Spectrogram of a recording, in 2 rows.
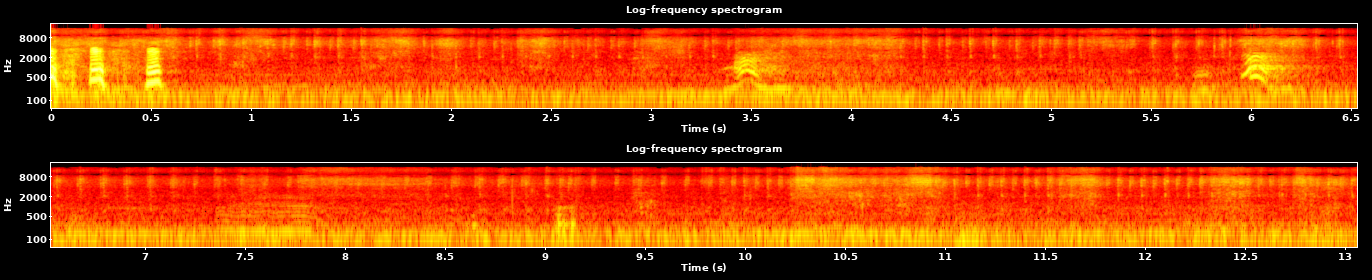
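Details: A Scottie that has just moved to the country barks at a lawn sprinkler from an aerobic septic system while attacking it. A sharp bark opens the clip, then single barks follow at about 3.5 and 6 seconds, with the sprinkler's pulsing spray hissing throughout.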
